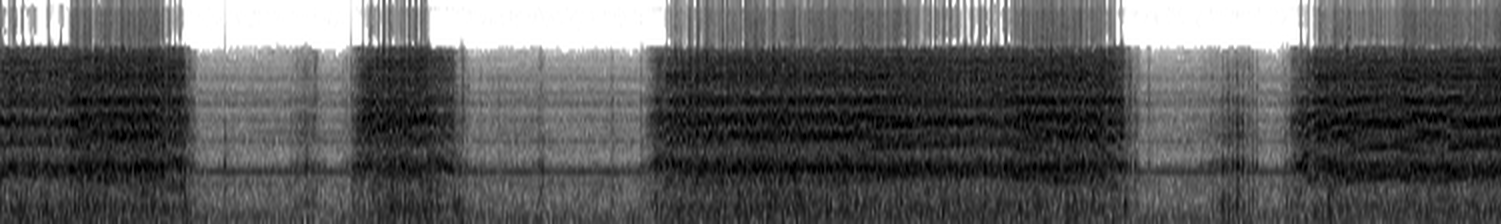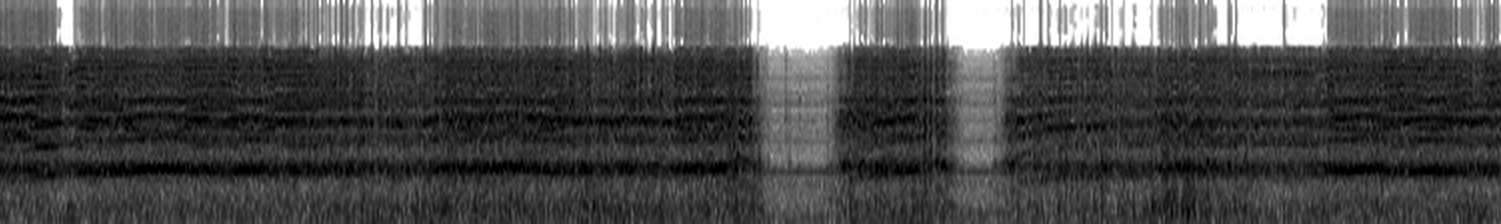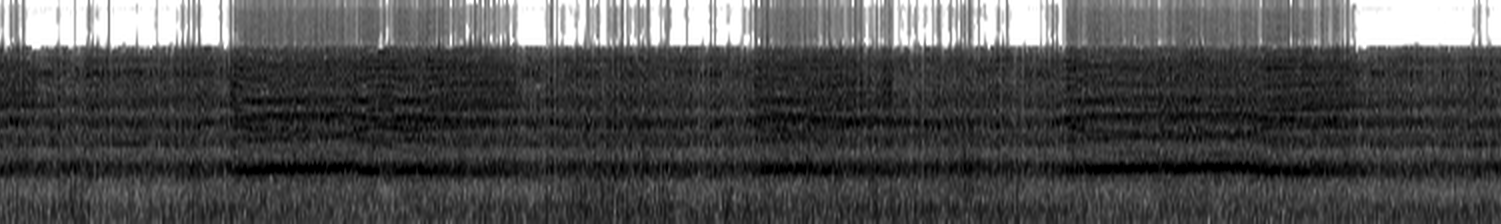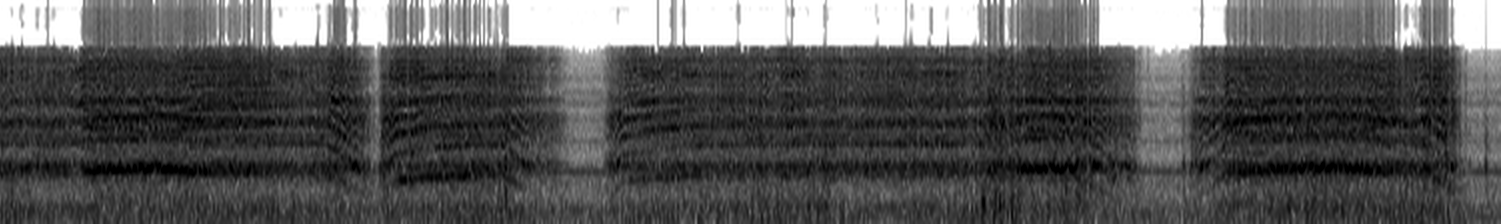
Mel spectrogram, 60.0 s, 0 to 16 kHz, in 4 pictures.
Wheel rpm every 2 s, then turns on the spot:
170, 30, 40, 110, 200, 120, 80, 190, 200, 200, 200, 80, 100, 200, 200, 200, 200, 200, 200, 200, 200, 200, 200, 200, 140, 90, 200, 180, 70, 150.
4-6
